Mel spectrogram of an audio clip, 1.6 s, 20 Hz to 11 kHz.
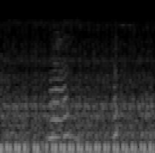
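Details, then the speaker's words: Aprilia RS660 riding: quick, steady engine thump with a faint wavering squeal rising now and then from the rear brake; owner calls it an Italian-bike quirk, cause not identified. "It's got it's got one of those Italian quirks where the the brakes make a funny noise."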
